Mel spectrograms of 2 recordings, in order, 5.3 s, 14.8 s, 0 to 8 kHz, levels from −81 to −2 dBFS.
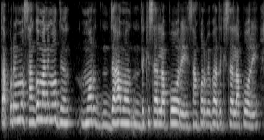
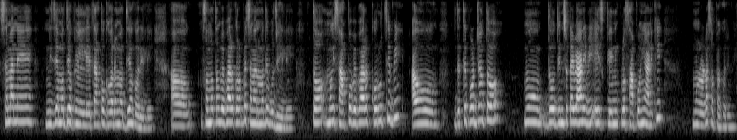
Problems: none marked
